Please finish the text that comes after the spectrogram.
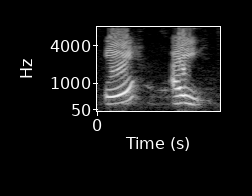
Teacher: కంఠ తాలవ్యములు అనగా కంఠము మరియు దవడతో పలికే అక్షరాలు ఏ ఐ ఇవి మనం కంఠముతో మరియు దవడతో పలుకుతాము ఎనిమిదవది కంఠోష్టములు కంఠోష్టములు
